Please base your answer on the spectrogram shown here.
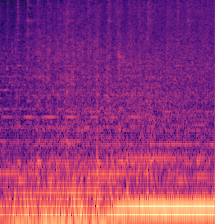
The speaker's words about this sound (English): As the go-fast boat turns around in reverse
